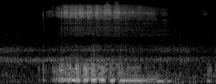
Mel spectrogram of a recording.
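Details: Pomeranian asleep in a Goromaru-style pose snores once for about a second, a low buzzy rattle of rapid flutters with a hissy breathy edge that fades out, set against steady quiet indoor background.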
